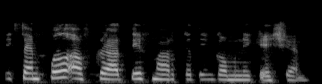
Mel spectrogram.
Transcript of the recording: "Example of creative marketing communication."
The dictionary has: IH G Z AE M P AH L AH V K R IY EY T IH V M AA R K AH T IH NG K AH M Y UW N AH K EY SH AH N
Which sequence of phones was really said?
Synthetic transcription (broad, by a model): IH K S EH M P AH L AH F K R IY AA T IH F M AA R K AH T IH NG K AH M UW N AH K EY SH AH N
